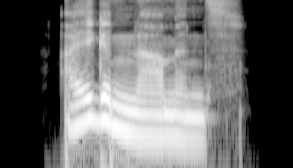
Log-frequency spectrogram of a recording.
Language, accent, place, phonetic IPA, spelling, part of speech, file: German, Germany, Berlin, [ˈaɪ̯ɡn̩ˌnaːməns], Eigennamens, noun, De-Eigennamens.ogg
- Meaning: genitive singular of Eigenname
